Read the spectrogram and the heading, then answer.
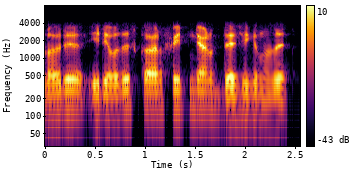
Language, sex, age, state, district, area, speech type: Malayalam, male, 18-30, Kerala, Palakkad, rural, conversation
